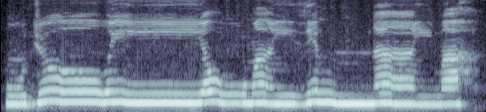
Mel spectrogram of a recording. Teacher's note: domah tanwin bertemu dengan ya, yaitu dibacanya idgham bigunah, yaitu didengungkan. Kemudian yaw ada kasroh, ada fathah bertemu dengan waw sukun, yaitu dibacanya haflin atau dilembutkan.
